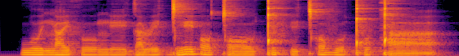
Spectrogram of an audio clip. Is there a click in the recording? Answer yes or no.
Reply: yes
